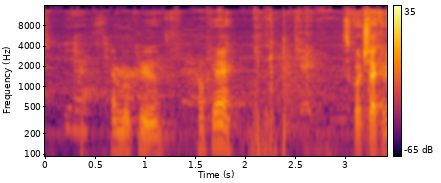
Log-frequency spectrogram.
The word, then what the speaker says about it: Tembuku: Tembuku.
